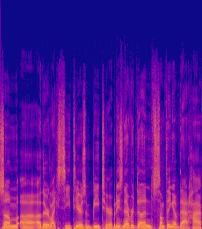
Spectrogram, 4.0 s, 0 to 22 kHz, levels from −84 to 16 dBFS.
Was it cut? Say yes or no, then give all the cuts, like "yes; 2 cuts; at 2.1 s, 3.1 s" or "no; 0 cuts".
yes; 1 cut; at 2.2 s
